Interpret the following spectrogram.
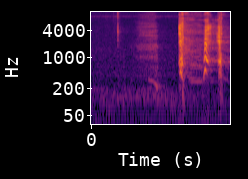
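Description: A woman coughing and spluttering with a mouthful of salted mango: a breathy catch, then a quick run of sharp, loud coughs in the second half.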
